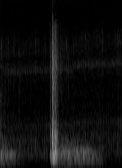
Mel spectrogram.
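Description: A skateboard grinds along a ledge.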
